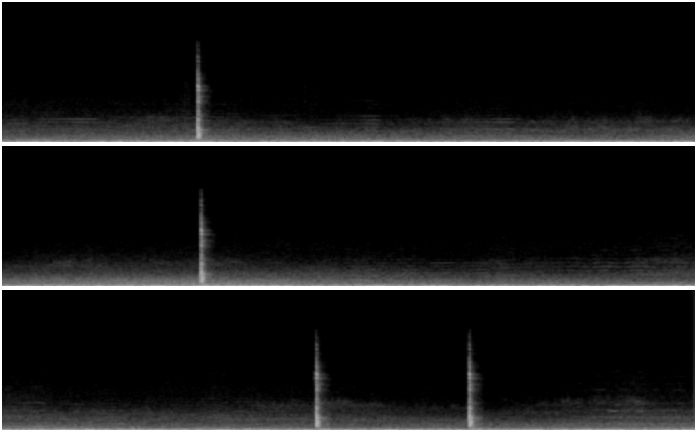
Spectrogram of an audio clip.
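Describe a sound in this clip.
Short electronic blips sound as a menu cursor moves.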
